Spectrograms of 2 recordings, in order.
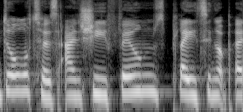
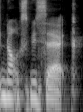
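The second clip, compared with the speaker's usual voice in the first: Scouse catchphrase; 4 semitones lower, 8 dB quieter than usual. Shown as a demonstration. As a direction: demonstrate a Scouse accent. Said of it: "a Liverpudlian Scouse thing".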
